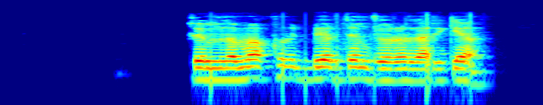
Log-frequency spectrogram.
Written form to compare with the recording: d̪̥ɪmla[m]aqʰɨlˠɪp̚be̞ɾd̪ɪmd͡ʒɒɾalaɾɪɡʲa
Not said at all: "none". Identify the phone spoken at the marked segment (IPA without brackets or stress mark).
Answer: m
